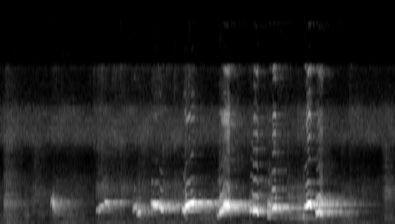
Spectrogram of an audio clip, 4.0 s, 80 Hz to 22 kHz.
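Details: Ngikluk-style song of a yellow-vented bulbul, recorded in 2020 and said to include ngGARUDA phrases. One rich gurgling phrase of quick slurred whistles grows louder through the middle, then fades away.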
